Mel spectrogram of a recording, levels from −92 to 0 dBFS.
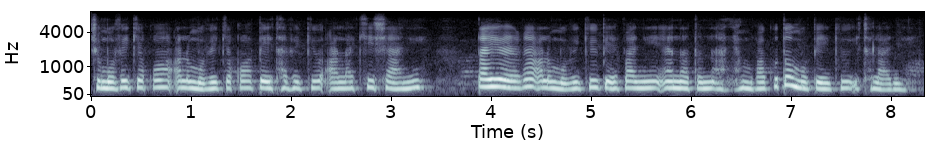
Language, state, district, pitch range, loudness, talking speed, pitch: Sumi, Nagaland, Kohima, 180-205 Hz, -17 LUFS, 135 wpm, 195 Hz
